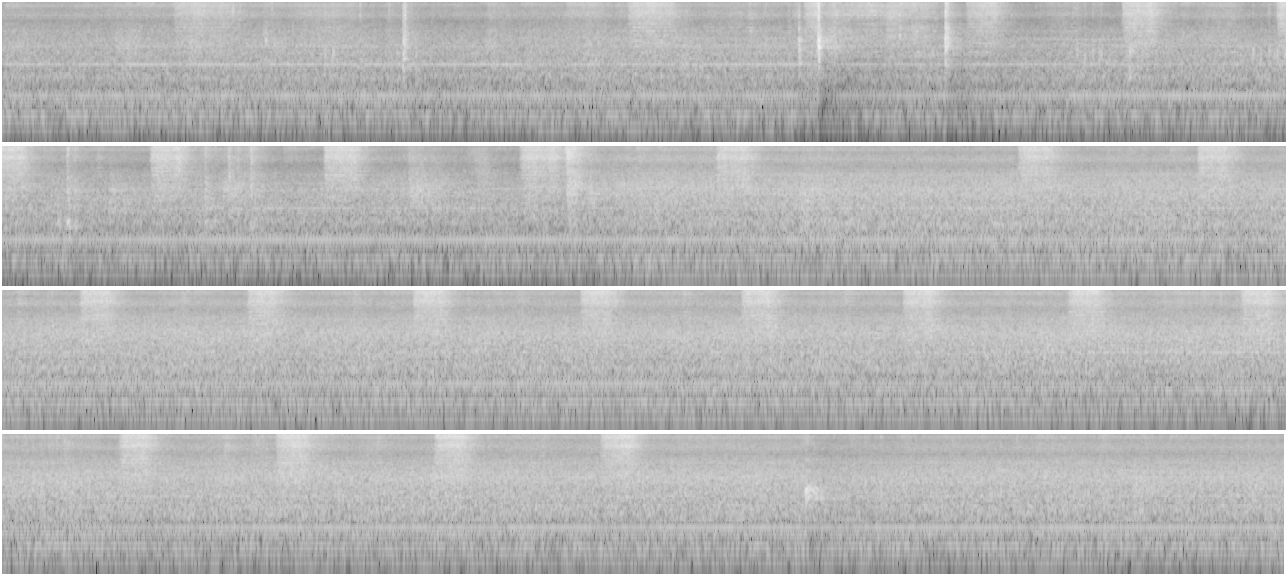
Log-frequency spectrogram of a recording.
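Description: Steady hum of kitchen machinery, with a light ticking that repeats about one and a half times a second over it. The deep part of the hum grows stronger about ten seconds in.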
